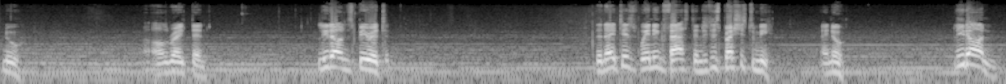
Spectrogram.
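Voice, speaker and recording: Teen guy doing old scrooge, begging and scared, high voice jumping all over, music behind. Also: lively intonation, measured pace, long pauses, a little hiss or hum. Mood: fearful. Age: teens. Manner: earnest, imploring. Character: old male miser Scrooge, fearful and pleading. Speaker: stage actor. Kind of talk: school stage play.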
